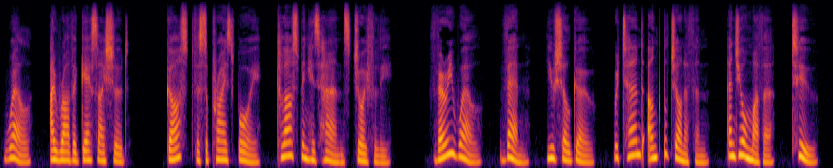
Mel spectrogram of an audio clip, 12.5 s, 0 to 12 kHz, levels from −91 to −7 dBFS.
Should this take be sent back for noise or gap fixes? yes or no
yes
